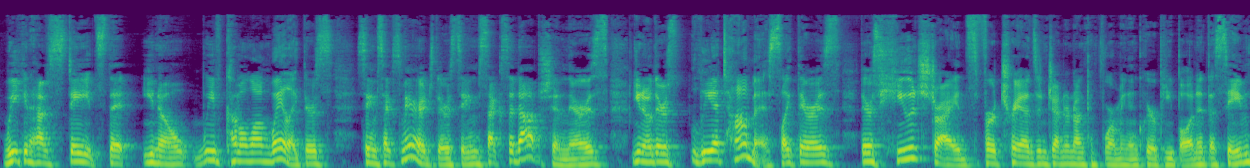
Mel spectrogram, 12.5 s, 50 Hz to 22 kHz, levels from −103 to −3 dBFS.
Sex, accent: male, American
